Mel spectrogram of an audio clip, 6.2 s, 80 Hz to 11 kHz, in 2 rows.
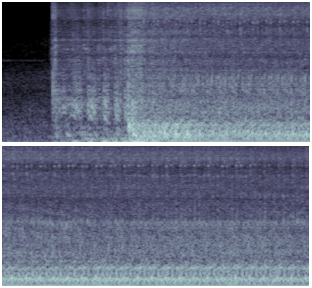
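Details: Car that would not start and gave no OBD2 readings, fixed simply by charging the dead battery: a few quick cranking pulses, then a prompt catch and steady, even idle; normal start and idle.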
